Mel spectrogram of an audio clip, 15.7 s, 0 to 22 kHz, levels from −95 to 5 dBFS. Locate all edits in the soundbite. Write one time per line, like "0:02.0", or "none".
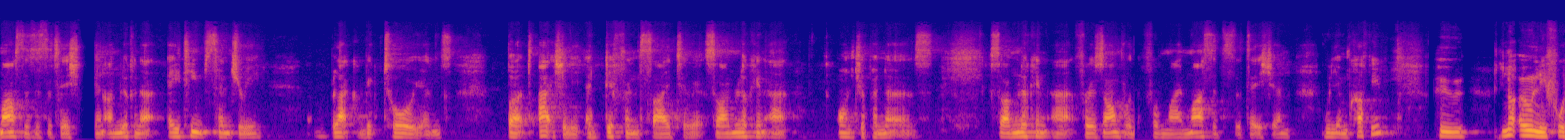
0:11.3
